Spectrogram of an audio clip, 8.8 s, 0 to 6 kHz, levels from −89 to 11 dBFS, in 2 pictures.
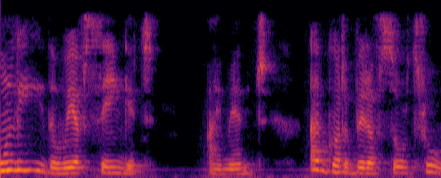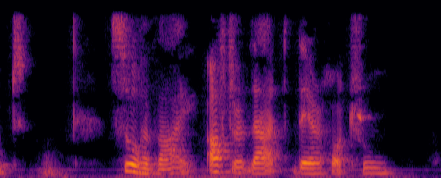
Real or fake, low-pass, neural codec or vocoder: fake; 5.4 kHz; vocoder, 44.1 kHz, 128 mel bands every 256 samples, BigVGAN v2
